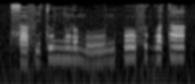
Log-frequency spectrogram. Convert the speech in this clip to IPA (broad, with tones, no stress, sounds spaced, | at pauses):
s a˨ f i˨ t u˦ ɲ ũ˦ ɾ ʊ˦ m uː˨˦ n | oː˦ f ɪ˦ ɡʷ a˦ t ã˦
